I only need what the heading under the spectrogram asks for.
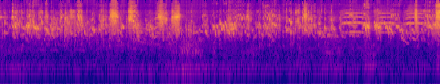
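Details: A happy pair of breeding budgies chirps and squawks in a busy stream, ending with clearer whistled, wavering notes over the scratchy chatter.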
